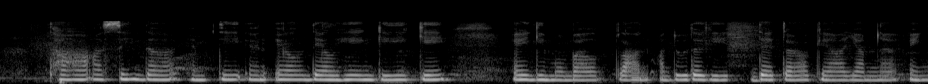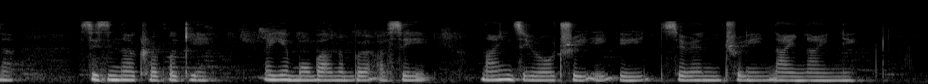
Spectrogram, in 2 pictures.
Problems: none marked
